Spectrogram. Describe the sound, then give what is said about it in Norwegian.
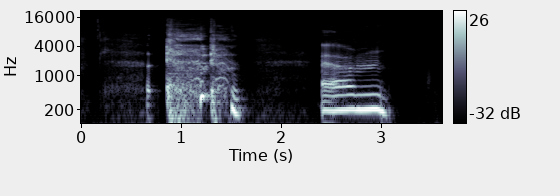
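Harsh coughing from a person with a persistent cough: a few rough, breathy bursts, then a longer strained, voiced throaty sound that ends the fit. “Og det høres ut som jeg griner. Jeg gjør ikke det, det er bare hosen.”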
